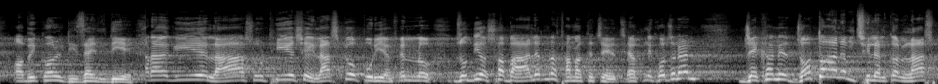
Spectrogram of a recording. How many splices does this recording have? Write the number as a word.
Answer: one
